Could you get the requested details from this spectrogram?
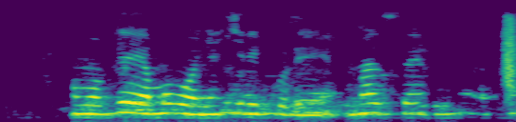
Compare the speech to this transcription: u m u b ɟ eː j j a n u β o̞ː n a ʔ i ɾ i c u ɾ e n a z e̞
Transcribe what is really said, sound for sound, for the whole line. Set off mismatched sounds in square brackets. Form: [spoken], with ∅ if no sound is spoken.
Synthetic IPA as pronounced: u m u b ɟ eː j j a [m] u β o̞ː [ɲ] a [c] i ɾ i [k] u ɾ e [m] a z e̞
